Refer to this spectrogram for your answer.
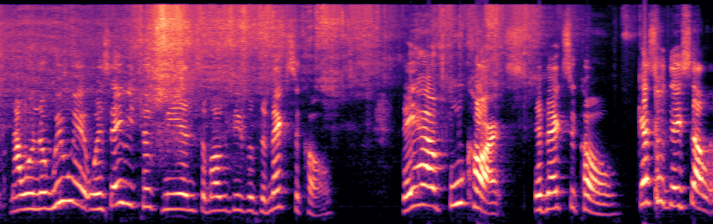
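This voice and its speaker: A woman with a New York accent, high pitch, very wide pitch swings, and a moderate pace. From New York City, Manhattan. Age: 70s. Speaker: herbalist, ex-wife of a healer. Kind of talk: casual chat. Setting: home kitchen.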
